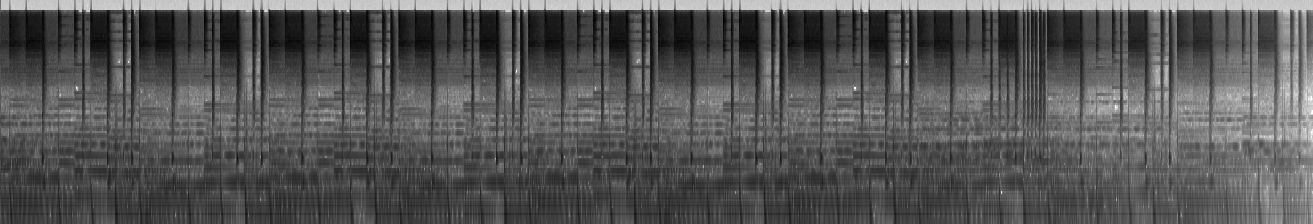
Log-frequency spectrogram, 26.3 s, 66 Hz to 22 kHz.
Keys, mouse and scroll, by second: 0.1-0.8 shift+click, 1.1-1.8 scroll down 1, 1.8 click, 2.6 alt+scroll up 1, 3.0 click, 4.0 ctrl+a, 4.7 alt+Right, 5.8 alt+Left, 7.2 click, 7.9-9.1 scroll down 1, 9.1 click, 9.5 click, 9.8-10.4 alt+scroll down 2, 10.5-10.9 alt+scroll down 1, 10.9 click, 11.5 click, 12.0 alt+scroll up 1, 12.4-13.1 shift+click, 13.3 alt+scroll down 1, 16.2 ctrl+g, 17.2 click.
